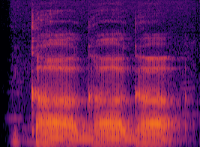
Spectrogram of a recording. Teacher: घा वर्ड जो है कंठ से निकल रहा है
